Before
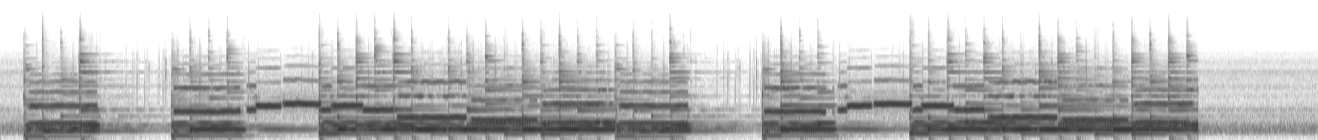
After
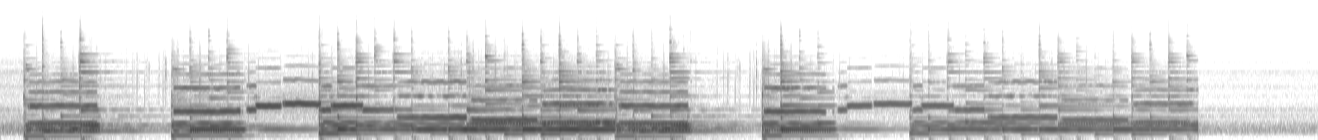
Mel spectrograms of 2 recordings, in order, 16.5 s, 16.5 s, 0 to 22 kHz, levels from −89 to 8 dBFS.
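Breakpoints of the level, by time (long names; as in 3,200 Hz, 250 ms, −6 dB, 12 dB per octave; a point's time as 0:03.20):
0:04.43 −7 dB
0:04.82 −15 dB
0:05.81 −7 dB
0:09.71 −7 dB
0:10.67 −15 dB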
